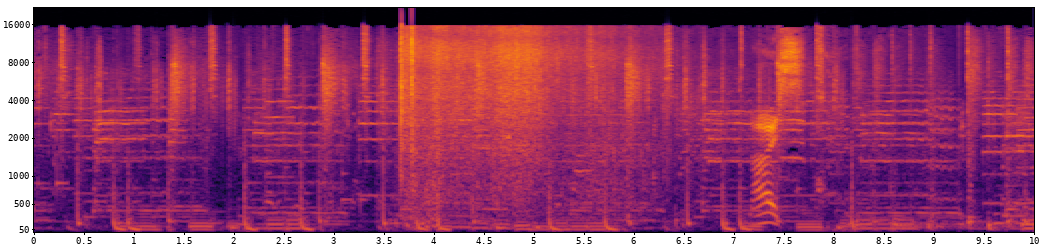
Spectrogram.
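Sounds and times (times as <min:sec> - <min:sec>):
background music: 0:00.0 - 0:10.0
water splash: 0:03.6 - 0:06.5.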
